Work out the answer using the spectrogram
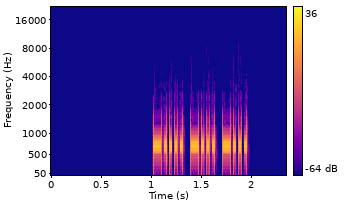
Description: Morse code, heard as a keyed tone, about 44 wpm, 700 Hz. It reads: 6BB
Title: All Cut Numbers - 3-Digit 45wpm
